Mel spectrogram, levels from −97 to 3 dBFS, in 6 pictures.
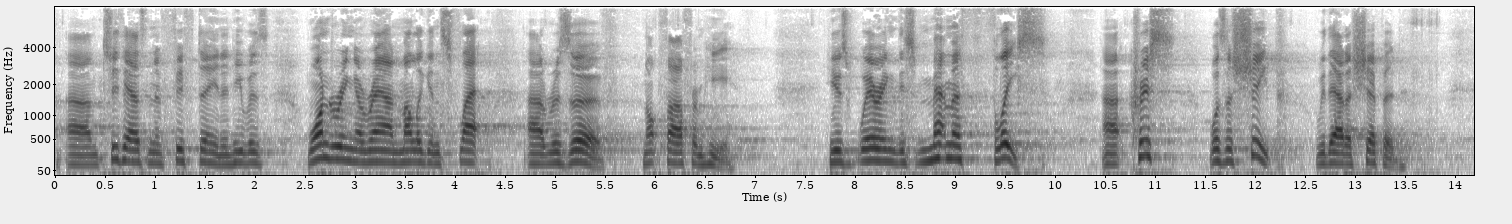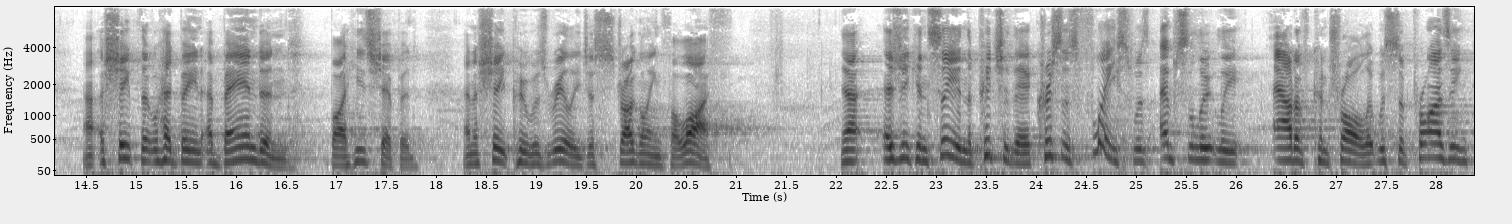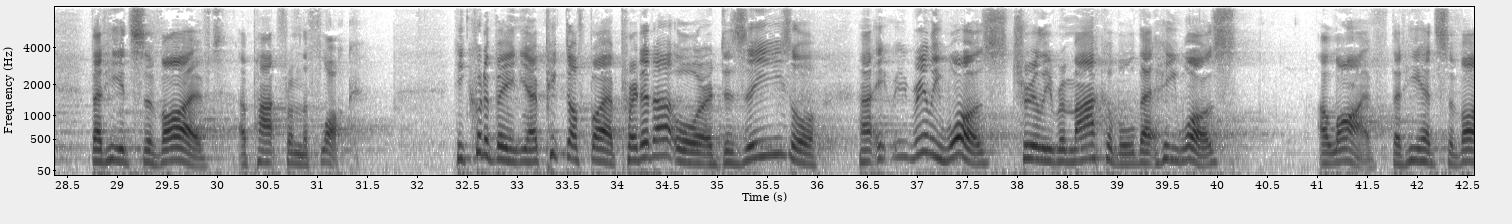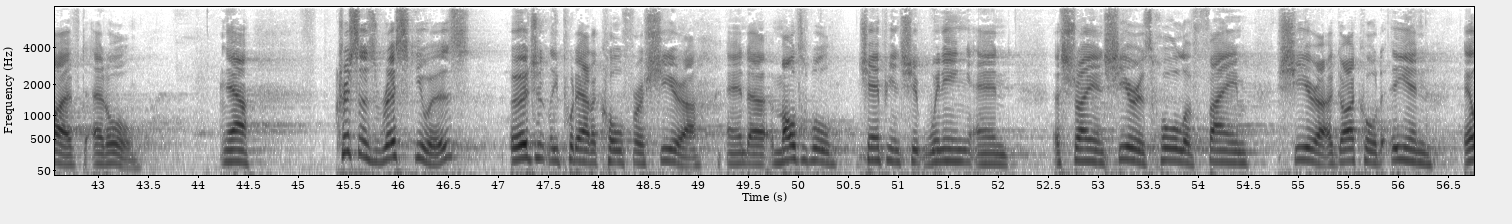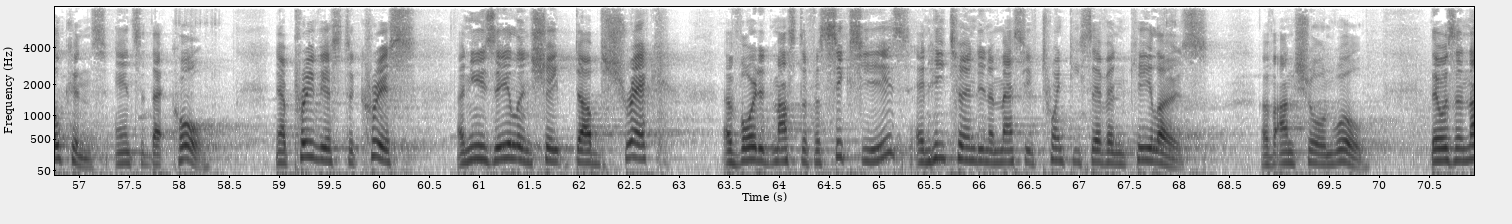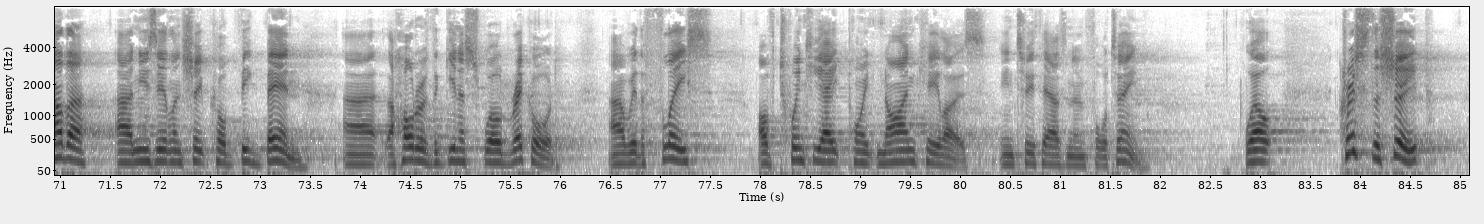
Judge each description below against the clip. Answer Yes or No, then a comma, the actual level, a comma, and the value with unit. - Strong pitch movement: No, average, 4.3 semitones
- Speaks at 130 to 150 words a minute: Yes, average, 140 wpm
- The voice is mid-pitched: Yes, medium, 160 Hz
